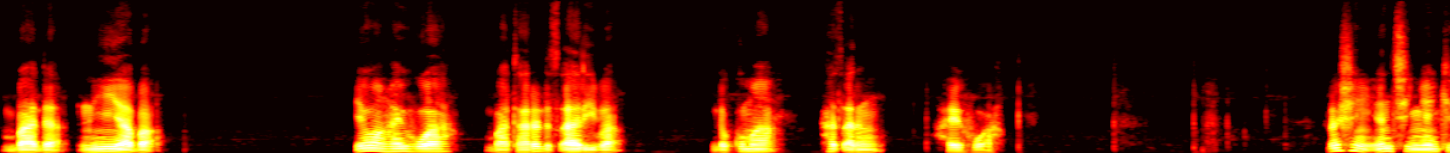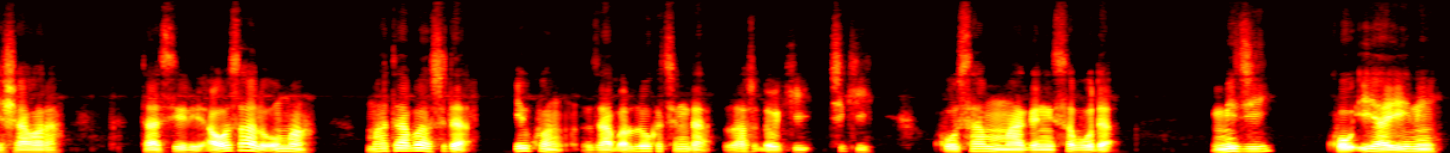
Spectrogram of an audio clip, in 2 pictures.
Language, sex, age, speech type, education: Hausa, male, 46-60, spontaneous, tertiary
